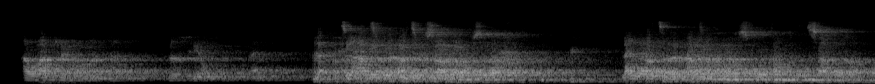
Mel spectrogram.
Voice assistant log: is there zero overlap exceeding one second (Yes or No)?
No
